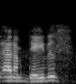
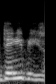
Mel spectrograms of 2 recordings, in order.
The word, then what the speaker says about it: Adam Davies: work on that because it's pronounced Adam Davis but it's spelled Adam Davies just because he's from England it's pronounced I think I said Davies earlier so I apologize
